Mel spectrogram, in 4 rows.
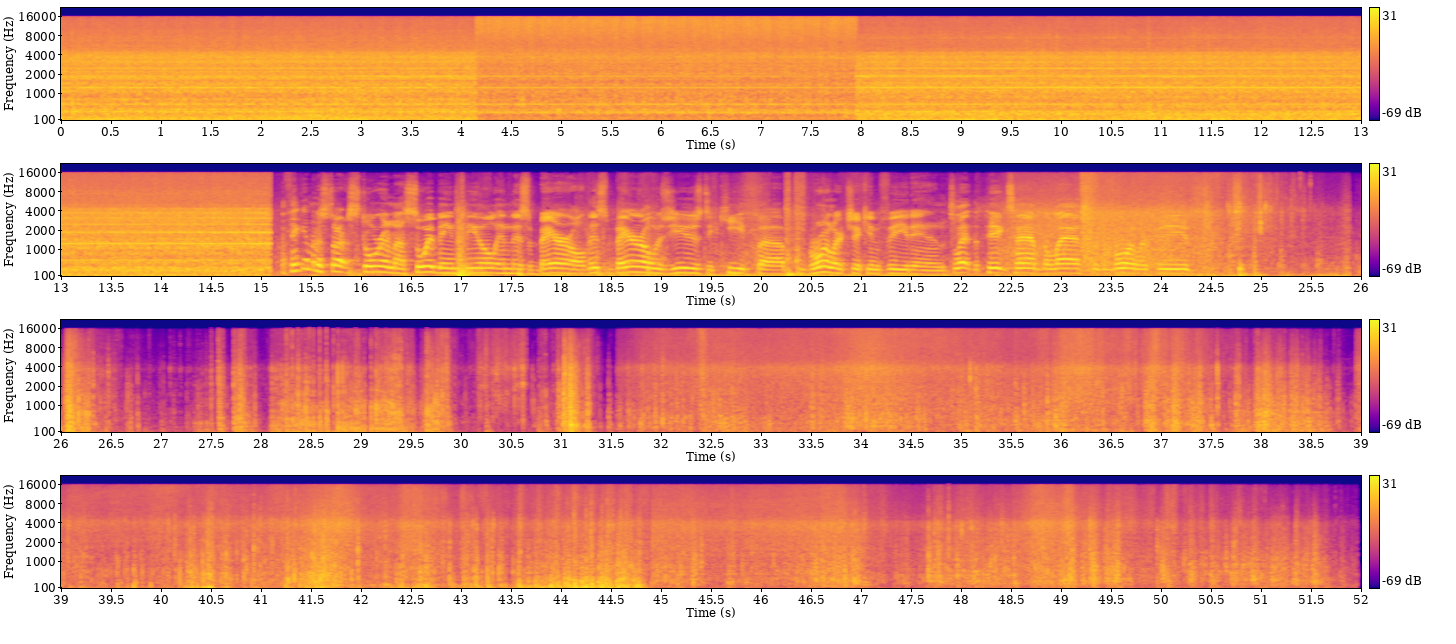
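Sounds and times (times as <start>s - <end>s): paper sacks crinkling and tearing: 22.0s - 52.0s
dry feed pouring into plastic barrel: 31.8s - 37.2s.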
